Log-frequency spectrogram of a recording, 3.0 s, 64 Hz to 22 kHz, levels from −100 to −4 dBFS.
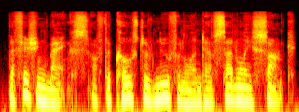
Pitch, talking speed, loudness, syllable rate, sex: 115 Hz, 220 wpm, -20 LUFS, 5.8 syllables/s, male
